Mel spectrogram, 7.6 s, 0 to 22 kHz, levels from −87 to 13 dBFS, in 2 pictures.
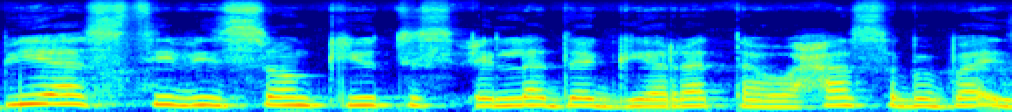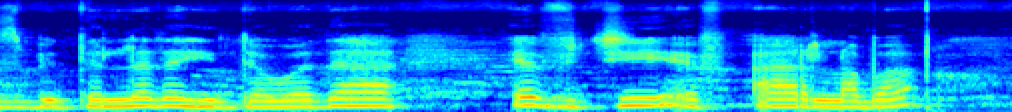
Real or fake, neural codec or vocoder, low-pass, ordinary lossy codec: real; none; none; none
